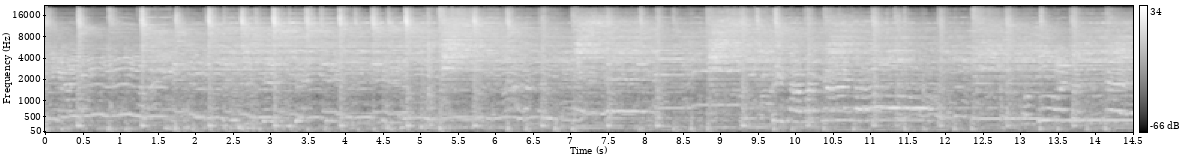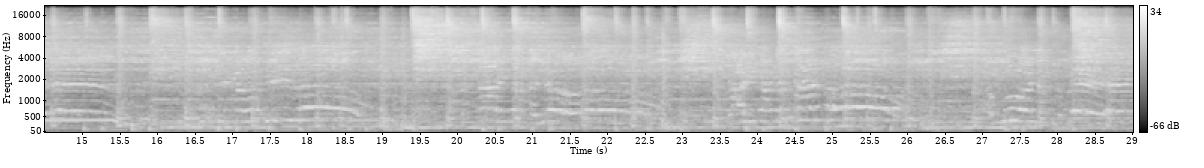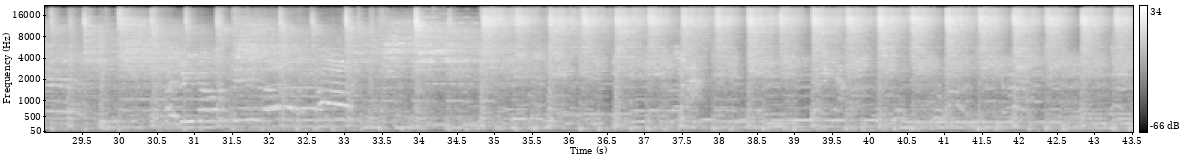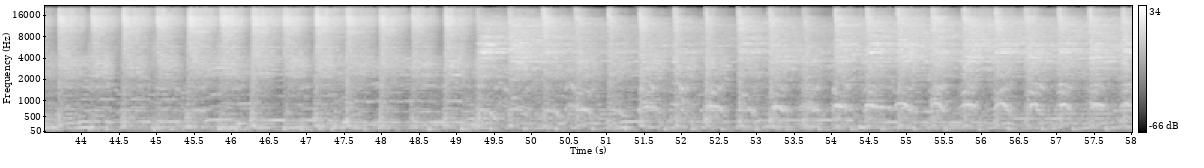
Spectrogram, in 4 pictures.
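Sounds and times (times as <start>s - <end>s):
rock band playing: 0.0s - 58.0s
person singing: 9.2s - 19.1s, 19.8s - 33.4s, 34.8s - 36.4s, 37.0s - 42.3s, 49.2s - 58.0s.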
